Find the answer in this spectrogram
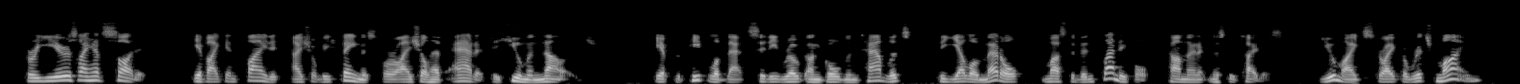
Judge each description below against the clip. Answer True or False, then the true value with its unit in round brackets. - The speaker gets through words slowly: False (195 wpm)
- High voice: False (130 Hz)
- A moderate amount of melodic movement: True (4.5 semitones)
